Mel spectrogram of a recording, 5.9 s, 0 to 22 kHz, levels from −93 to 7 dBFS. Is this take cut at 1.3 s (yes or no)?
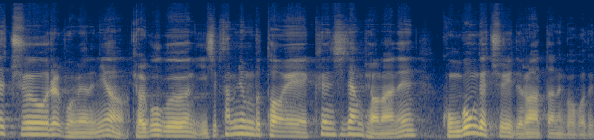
yes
